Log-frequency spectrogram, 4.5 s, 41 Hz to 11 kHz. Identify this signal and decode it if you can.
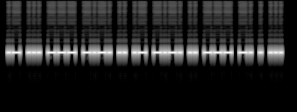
Morse code, heard as a keyed tone, about 32 wpm, 800 Hz. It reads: ASOCIACIONES
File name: morse mp3 / ESPAGNOL TEXTE EN CLAIR 1 VITESSE 30 MOTS MINUTES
